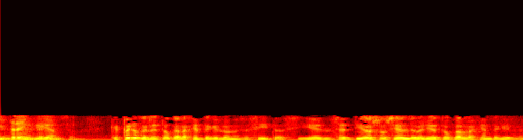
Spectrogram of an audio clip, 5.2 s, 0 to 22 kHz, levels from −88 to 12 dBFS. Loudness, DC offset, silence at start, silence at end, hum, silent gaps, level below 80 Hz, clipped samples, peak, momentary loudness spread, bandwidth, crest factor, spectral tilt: -18 LUFS; under 0.1%; 0 s; 0 s; none; none; -46 dBFS; under 0.1%; 0 dBFS; 10 LU; 4 kHz; 18 dB; -11 dB/octave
